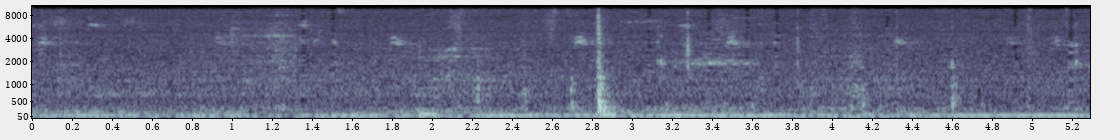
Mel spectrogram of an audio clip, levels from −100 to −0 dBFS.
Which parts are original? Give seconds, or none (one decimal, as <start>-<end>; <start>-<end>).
0.0-0.6; 3.8-5.3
